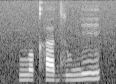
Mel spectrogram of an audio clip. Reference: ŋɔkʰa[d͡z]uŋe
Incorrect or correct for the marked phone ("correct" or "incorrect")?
correct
